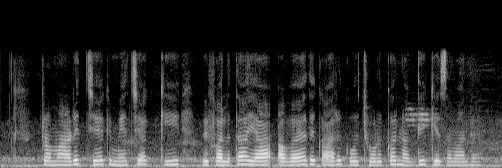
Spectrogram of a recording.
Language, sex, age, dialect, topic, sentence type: Hindi, female, 25-30, Marwari Dhudhari, banking, statement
